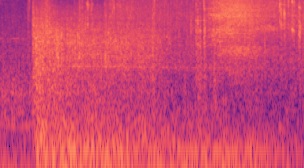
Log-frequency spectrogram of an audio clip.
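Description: Care package dropping in the video game Apex Legends, landing with a deep boom that sets off a loud, sustained rumble lasting a few seconds.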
